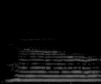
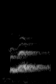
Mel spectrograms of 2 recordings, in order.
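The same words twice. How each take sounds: First: It is said very slowly. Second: It is said very fast.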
